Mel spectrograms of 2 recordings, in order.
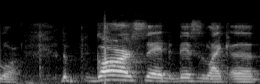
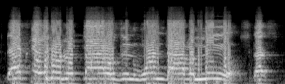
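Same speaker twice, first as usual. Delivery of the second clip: comic outraged rant; 8 semitones higher, 11 dB louder than usual. Retold or imitated. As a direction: shout it out in mock outrage. Ranting about bail cost.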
